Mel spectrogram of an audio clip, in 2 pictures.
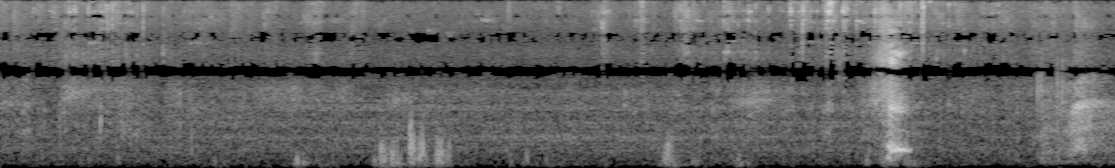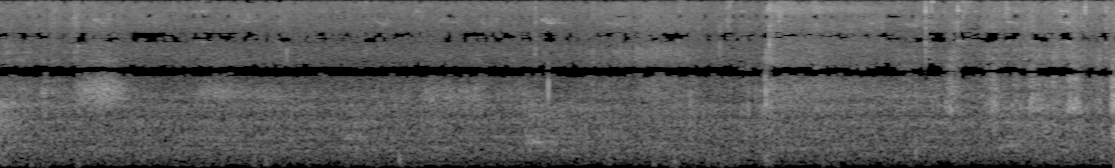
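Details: Shar Pei dog having fun playing in the snow outdoors in winter; a few short, scattered woofs and snorts, loudest near the middle, between quiet stretches of crunching movement.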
